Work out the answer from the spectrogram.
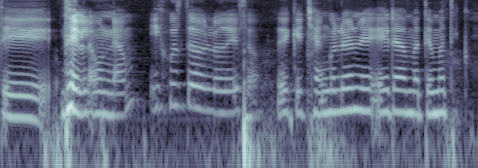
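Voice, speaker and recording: A woman's voice: on the high side, fairly even intonation, moderate pace, gravelly. A woman with a Mexican accent, co-hosting a podcast in casual chat, blunt and slangy, with some swearing. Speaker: podcast co-host.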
